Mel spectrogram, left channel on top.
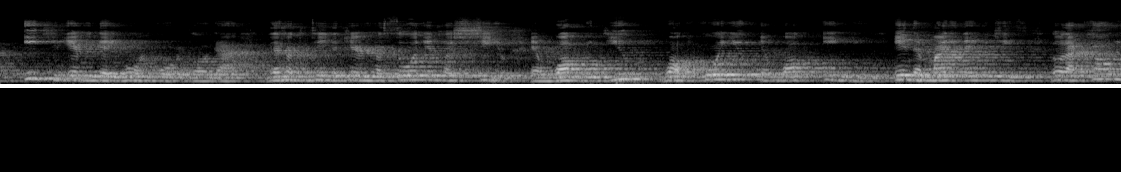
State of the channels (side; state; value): right; silent; digital silence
